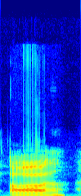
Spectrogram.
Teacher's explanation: विवृत स्वर को बोलने पर मुंह सबसे ज्यादा खुलता है।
